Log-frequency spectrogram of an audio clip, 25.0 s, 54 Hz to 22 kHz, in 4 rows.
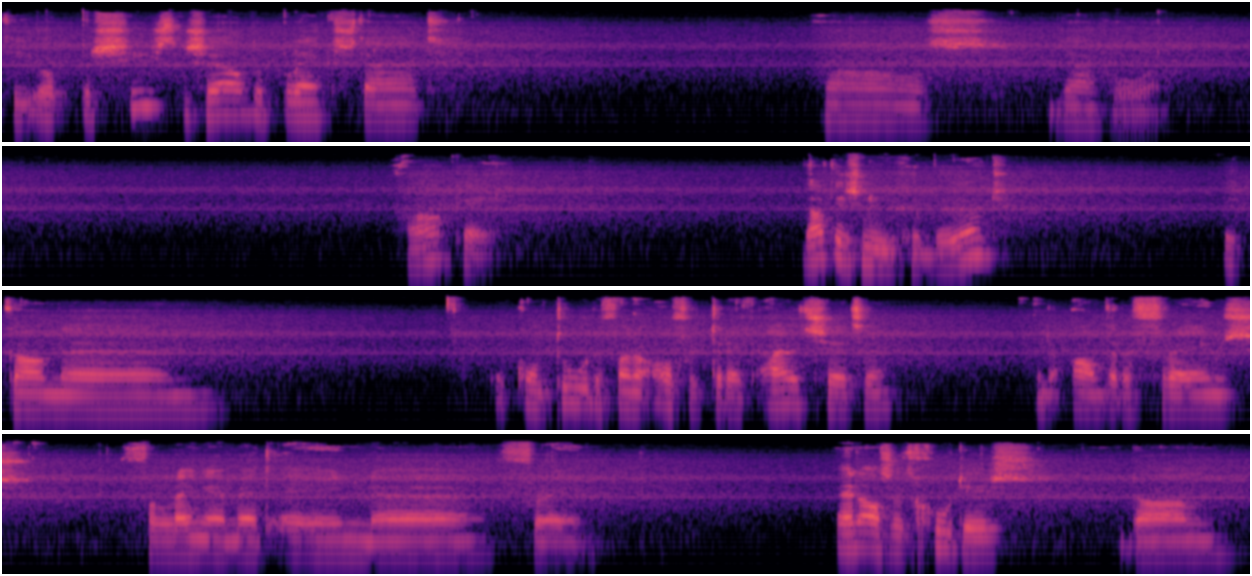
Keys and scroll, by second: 2.4 typing, 4.7 Right, 5.3 typing, 21.2 F5.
